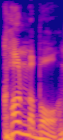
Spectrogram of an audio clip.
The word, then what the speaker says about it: CONMEBOL: it was a World Cup qualification for CONMEBOL.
